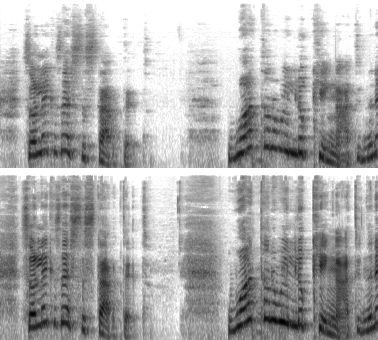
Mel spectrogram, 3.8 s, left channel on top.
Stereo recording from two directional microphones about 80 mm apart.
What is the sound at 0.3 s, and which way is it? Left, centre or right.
Speech, right.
